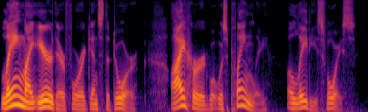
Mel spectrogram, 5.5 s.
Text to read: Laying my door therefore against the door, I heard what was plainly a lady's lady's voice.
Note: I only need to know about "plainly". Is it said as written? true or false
true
